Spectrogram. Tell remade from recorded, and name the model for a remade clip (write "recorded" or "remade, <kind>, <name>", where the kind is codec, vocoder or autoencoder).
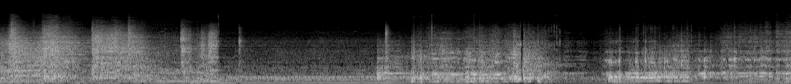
remade, codec, SNAC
